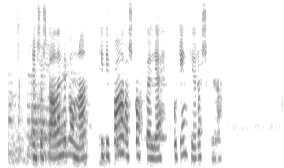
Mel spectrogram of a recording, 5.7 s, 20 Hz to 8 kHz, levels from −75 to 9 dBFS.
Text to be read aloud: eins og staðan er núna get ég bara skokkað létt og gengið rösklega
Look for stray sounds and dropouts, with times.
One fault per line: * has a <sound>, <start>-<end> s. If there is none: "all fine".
all fine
